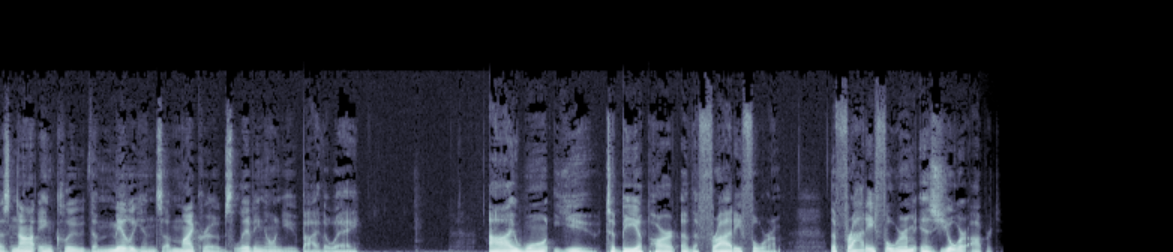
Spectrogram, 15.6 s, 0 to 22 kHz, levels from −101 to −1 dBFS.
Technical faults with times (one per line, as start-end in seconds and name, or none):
none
